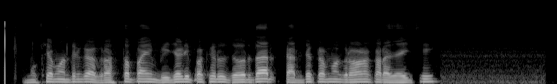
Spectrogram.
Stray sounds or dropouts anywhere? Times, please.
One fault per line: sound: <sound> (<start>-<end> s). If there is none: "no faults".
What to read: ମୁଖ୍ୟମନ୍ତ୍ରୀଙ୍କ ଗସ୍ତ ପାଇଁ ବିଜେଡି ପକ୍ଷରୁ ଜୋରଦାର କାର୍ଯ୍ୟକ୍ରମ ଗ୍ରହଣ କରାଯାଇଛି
no faults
